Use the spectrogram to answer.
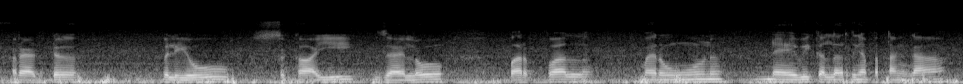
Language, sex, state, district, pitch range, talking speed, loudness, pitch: Punjabi, male, Punjab, Fazilka, 100-115 Hz, 60 wpm, -15 LUFS, 110 Hz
